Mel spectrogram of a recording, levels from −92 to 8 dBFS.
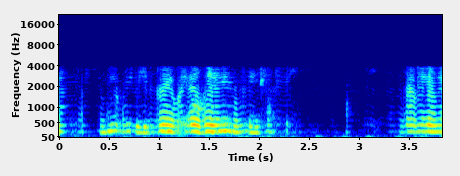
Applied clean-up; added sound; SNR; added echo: neural mask model DeepFilterNet 3.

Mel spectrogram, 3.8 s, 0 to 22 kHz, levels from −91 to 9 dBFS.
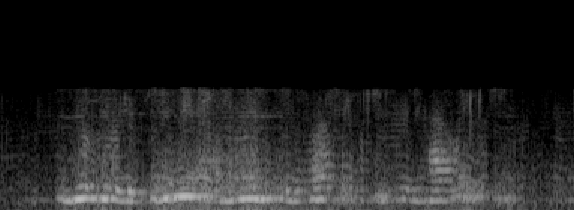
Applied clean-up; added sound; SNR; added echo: neural separator model SepFormer DNS4.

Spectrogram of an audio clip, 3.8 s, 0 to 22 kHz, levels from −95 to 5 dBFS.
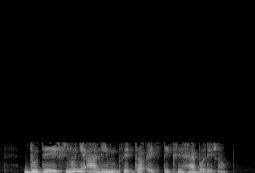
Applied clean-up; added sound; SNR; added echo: none; none; none; none.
